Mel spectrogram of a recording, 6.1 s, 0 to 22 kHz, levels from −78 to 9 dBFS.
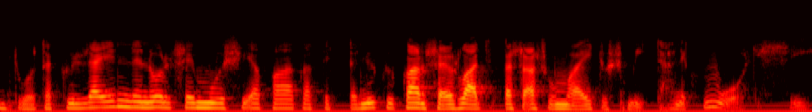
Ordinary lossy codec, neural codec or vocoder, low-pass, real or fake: none; none; none; real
